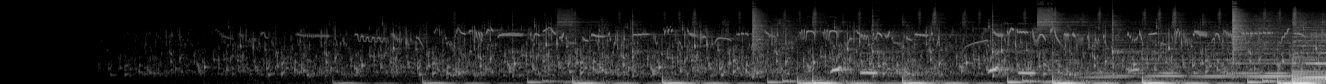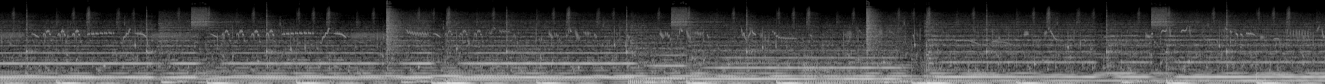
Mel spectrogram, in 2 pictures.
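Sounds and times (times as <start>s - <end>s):
nature film melody: 2.0s - 26.5s.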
